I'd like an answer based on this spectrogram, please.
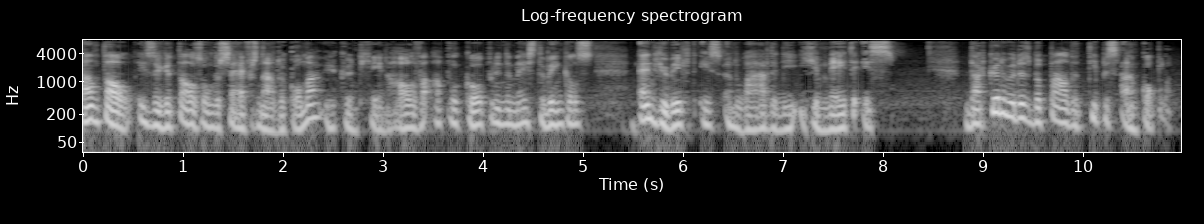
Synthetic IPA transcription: aːntɑlˠɪz̬ənɣətɑlˠzɔndərsɛjfərsna̰ːdəkɔmaykɵntxeːnɦɑlˠvəʔɑpəlˠkoːpənɪndəmeːstəʋɪŋkəlˠsʔɛnɣəʋɪxtɪsənʋaːrdədiɣəmeːtəʔɪs | daːrkɵnənʋədɵzbəpaːlˠdətipəsa̰ːnkɔpələn

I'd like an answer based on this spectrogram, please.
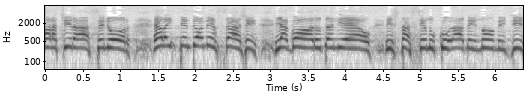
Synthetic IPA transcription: aɾɐt͡ʃiɾaɾsẽɲoɾɛlɐẽnt̪ẽnd̪ewɐmẽsaʒẽj̃ɪaɡɔɾɐʊd̪ɐniɛwɪst̪asẽnd̪ʊkuɾad̪ʊẽj̃nõmɪd͡ʒɪ

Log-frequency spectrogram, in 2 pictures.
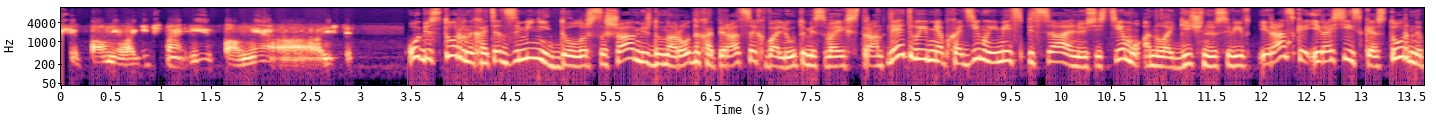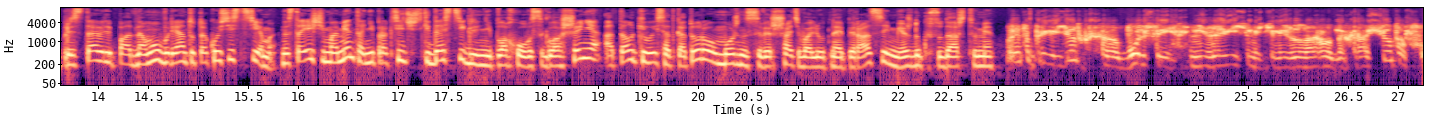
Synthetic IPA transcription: ɕefpɐlˠnʲelˠɐɡʲit͡ɕnəʔifpɐlˠnʲeə̰jɪsʲtʲest̪vʲɪn | o̞bʲɪst̪o̞ɾənɨxɐtʲat̪zəmʲɪnʲit̚ʲd̪o̞lˠːərsɨʂɨavmʲɪʐd̪ʊnɐɾo̞d̪nɨxɐpʲɪɾat̪sɨjəxvɐlʲut̪əmʲɪsvɐixst̪ɾand̪lʲɐɛt̪əvəimnʲɪəpxɐdʲiməɪmʲetʲspʲɪt̪sɨalʲnʊjʊsʲɪsʲtʲe̞mʊʔɐnəlˠɐɡʲit͡ɕnʊjʊsvʲift̪ɪɾanskəjəʔiɾɐsʲijskəjəst̪o̞ɾənəpɾʲɪt̪st̪avʲɪlʲɪpəɐd̪nɐmuvəɾʲɪant̪ʊt̪ɐko̞jsʲɪsʲtʲe̞mɨnəst̪ɐjæɕːɪjmɐmʲe̞nt̪ɐnʲipɾɐktʲit͡ɕɪ̥skʲɪd̪ɐsʲtʲiɡlʲɪnʲɪplˠɐxo̞vəsəɡlˠɐʂɛnʲɪjəʔɐt̪ːalˠkʲɪvəjɪsʲɐt̪kɐt̪o̞ɾəvəmo̞ʐnəsəvʲɪrʂatʲvɐlʲut̪nəjɐpʲɪɾat̪sɨɪmʲe̞ʐd̪ʊɡəsʊd̪arst̪vəmʲɪɛt̪əpɾʲɪvʲɪdʲo̞t̪kbo̞lʲʂəjnʲɪzɐvʲisʲɪməsʲtʲɪmʲɪʐd̪ʊnɐɾo̞d̪nɨxrɐɕːo̞t̪əf

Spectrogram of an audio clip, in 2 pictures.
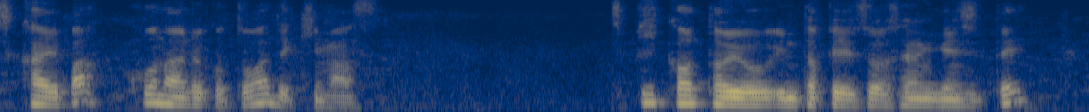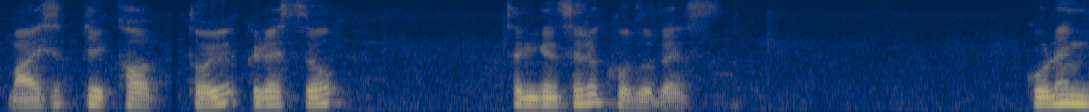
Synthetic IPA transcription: sʰɯ̥kʰaibakʰonaɾɯɭkotʰoɡanɯkʰimas | sʰɯ̥pʰikʰʌtʰːojuintʰʌpʰeisʰɯsʰenɡinɕʰit͈e̞ | maisʰɯ̥pʰikʰʌtʰːojukɯɾes͈o | sʰenɡinsʰɯɾɯkododwes | koɾeŋ

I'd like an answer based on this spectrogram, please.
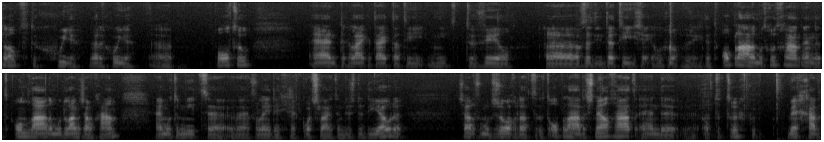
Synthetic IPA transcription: lowp̚tdəxujənaːdəxujə | polˠtʰu | ɛntəɣəlɛjkərtɛjt̚dɔtinitːəvɪːlˠ | ɔftdɔtiɦusɔsɪəətɔplaːdəmutxutxaːnɛ̰nətɔnlaːdəmutlɑŋzaːmxaːnɛnmutəmnitvoleːdəxkɔtslœ̰ɥtəndøsdədioːdə | sawdərvoːrmutənzɔrɣəndɔtətɔ̰plaːdəsnɛlˠxaːtɛndəɔ̰p̚dətrøxʋɛxːaːt

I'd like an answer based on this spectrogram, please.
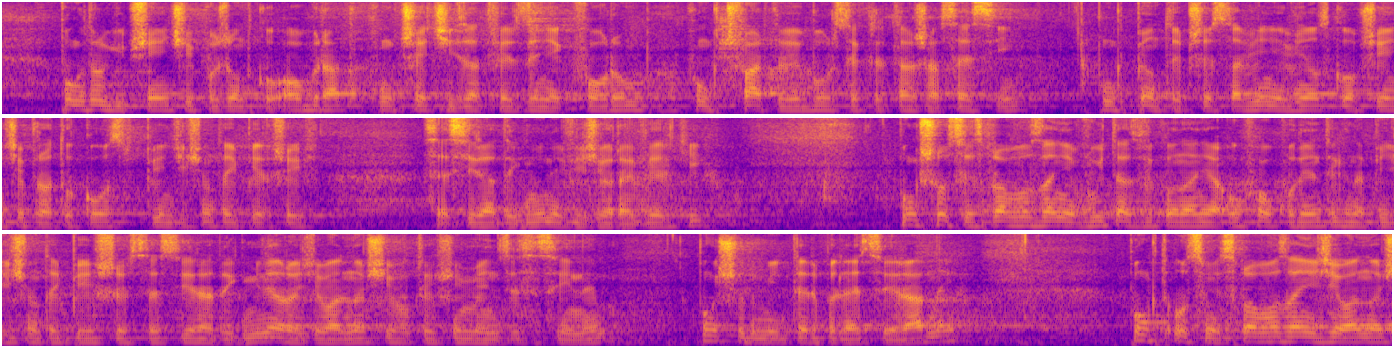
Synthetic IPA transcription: pũŋɡd̪ɾuɡʲipʂɨjeɲt͡ɕɛfpɔʐɔnt̪̚kuʔɔbɾat̪puŋkt̪ʂɛt͡ɕizat̪fʲjɛɾd̪zɛɲɛkfɔɾumpuŋkt̪t͡ʂfaɾt̪ɘvɘbuɾsɛkɾɛt̪aʐasɛsʲji | puŋkt̪pʲɔnt̪ɘpʂɛt̪st̪avʲjeɲɛvɲɔskuɔpʂɨjeɲt͡ɕɛpɾɔt̪ɔkɔwuspʲjeɲd͡ʑeɕɔnt̪ɛjpʲjɛɾfʂɛj | sɛ̰sʲjiɾad̪ɘɡmʲinɘvʲjeʑɔɾaɣvʲjɛlkʲix | puŋkt̪ʂust̪ɘspɾavɔzd̪aɲɛvujt̪azvɘkɔnaɲaʔuxfawpɔd̪jɛnt̪ɘxnapʲjeɲd͡ʑeɕɔ̃nt̪ɛjpʲjɛɾfʂɛsɛsʲjiɾad̪ɘɡmʲinɾɔd͡ʑawalnɔɕt͡ɕivɔkɾɛɕlʲumʲjɛnd̪zɘsɛsɘjnɘm | puŋkt̪ɕud̪mɘint̪ɛɾpɛlat̪sʲjɛɾad̪nɘx | puŋk̚t̪usmɘspɾavɔzd̪aɲɛd͡ʑawalnɔɕ

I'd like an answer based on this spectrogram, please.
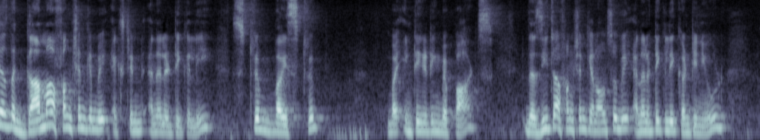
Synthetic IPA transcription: ɛzd̪əɡaːmafʌ̃ŋkʃə̃nkɛ̃nbiʔeksʈẽːɳɖɛnɐlɪʈɪkəli | sʈɾɪp̚baɪsʈɾɪp̚ | baɪʔɪ̃ɳʈɪɡɾeːʈɪ̃ŋbaɪpaːɾʈs | d̪əziːʈafʌ̃ŋkʃə̃nkɛ̃nɔːlsoːbiʔɛnəlɪʈɪkəlikə̃ɳʈɪ̃njuːɖ

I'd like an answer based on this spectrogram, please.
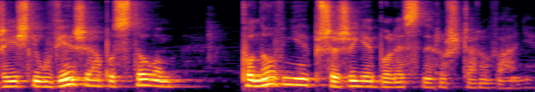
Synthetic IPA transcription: ʐɛjɛɕlʲiuvʲjɛʐɘapɔst̪ɔwɔm | pɔnɔvɲɛpʂɛʐɘjɛbɔlɛsnɛɾɔst͡ʂaɾɔvaɲɛ

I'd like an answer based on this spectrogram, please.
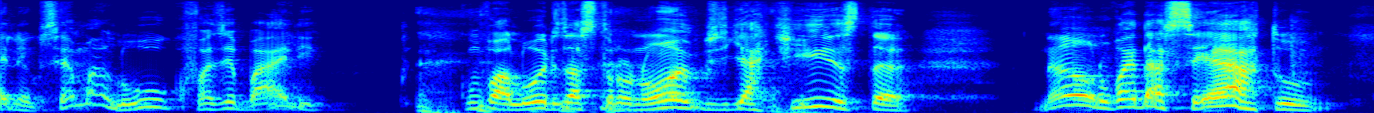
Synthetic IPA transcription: niɡʊseɛmalukʊ̥fazeɾba̰jlɪ | kõvaloɾɪzast̪ɾonõmikʊzd͡ʒɪaɾt͡ʃist̪ɐ | nɐ̃w̃nɐ̃w̃vajd̪asɛɾt̪ʊ

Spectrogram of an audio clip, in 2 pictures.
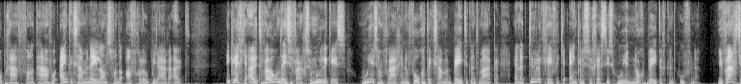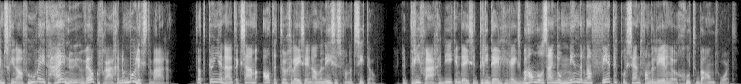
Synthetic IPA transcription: ɔpχaːvəvɑnɦətɦaːvowʔɛjntɛksaːmənejdəlɑnsfɑndəʔɑfχəlowpəja̰ːrə̰ʔœɥt | ɪklɛχjəʔœɥtʋaːrɔmdejzəvraːχsowmujləkɪs | ɦujəzownvraːχɪnənv̥ɔlˠχəntɛksaːməbejtəɹkɵntmaːkənɛnːatyːɹləkχejfɪkjəʔɛŋkələsɵχɛstisɦujənɔχbejtərkɵntufənə | jəvraːχtjəmɪsχinɑ̰fɦuʋejthɛjnyʋɛlˠkəvra̰ːχədəmujləkstəʋa̰ːrə̰n | d̥ɑtkɵnjənaːɦətɛksaːməʔɑlˠtɛjtrɵχlejzənɪna̰nalizəsfɑnɦətsito̰w | d̥ədrivraːχədiɪkɪndejzədridejləχərejksbəɦɑndəlˠzɛjndʊːɹmɪndərdɑnvɪːɹtəχprowsɛntfɑndəlɪːɹlɪŋəχutbə̰ʔɑ̰ntʋʊ̰ːɹt

